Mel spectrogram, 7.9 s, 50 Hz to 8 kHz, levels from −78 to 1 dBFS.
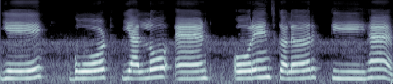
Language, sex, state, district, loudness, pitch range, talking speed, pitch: Hindi, female, Punjab, Fazilka, -11 LUFS, 255-290 Hz, 60 wpm, 260 Hz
